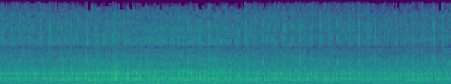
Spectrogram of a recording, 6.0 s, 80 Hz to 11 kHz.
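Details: 2018 Lexus IS 300 idling with a fast, even rattling whir in the upper range; owner suspects a bad water pump, source unconfirmed.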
